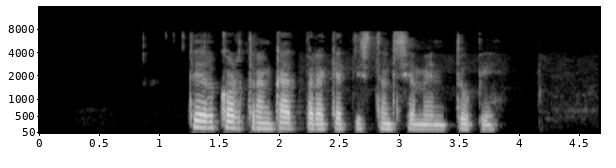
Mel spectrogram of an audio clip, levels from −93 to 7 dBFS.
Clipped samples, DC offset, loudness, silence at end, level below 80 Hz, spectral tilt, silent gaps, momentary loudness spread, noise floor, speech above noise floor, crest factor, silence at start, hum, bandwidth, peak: under 0.1%; under 0.1%; -20 LUFS; 0.9 s; -62 dBFS; -6 dB/octave; none; 9 LU; -85 dBFS; 67 dB; 20 dB; 1.25 s; none; 7.8 kHz; -2 dBFS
